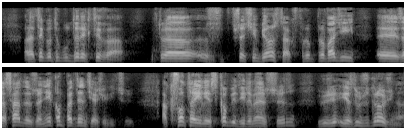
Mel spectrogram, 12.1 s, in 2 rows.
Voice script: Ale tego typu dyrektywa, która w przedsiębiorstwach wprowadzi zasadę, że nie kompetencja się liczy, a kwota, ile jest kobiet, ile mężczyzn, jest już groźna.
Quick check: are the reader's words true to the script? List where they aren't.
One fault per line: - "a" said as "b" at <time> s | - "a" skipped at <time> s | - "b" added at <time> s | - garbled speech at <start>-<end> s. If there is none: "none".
none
